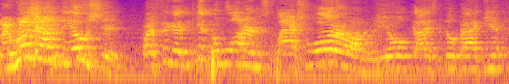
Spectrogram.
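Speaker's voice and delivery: ordinary talk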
